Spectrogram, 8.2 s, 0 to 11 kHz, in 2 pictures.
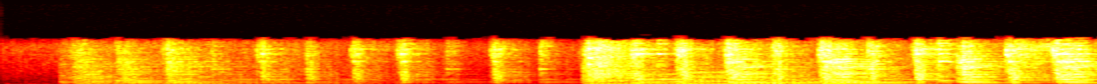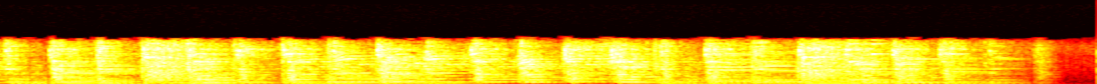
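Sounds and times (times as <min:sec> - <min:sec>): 
cheesy lo-fi news intro sound effects: 0:00.0 - 0:08.2.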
